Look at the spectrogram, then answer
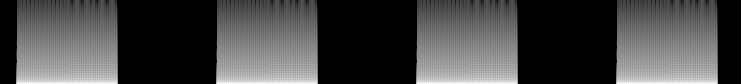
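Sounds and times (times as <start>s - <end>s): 
bass: 0.2s - 1.2s, 2.2s - 3.2s, 4.2s - 5.2s, 6.2s - 7.2s.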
